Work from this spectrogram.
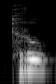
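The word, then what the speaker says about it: through: ऐसे इसमें हम देखें टी एच RO Yeezy H थ्रू थ्रू means द्वारा या के पार देखो यहां पर भी जी एच क्या है साइलेंट हो रहा है ठीक है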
